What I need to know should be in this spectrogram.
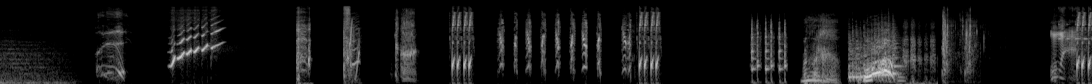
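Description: A small cartoon creature squeaks and babbles in a high, silly voice.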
